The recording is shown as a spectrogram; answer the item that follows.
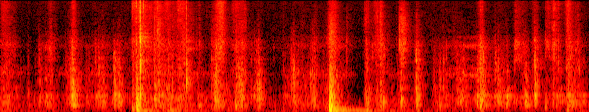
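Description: Small cardboard shipping boxes being handled and shaken, with the boxed vinyl figure inside shifting and knocking against the walls. A scatter of light taps and rustles runs through it, with two louder knocks about a second in and about two and a half seconds in.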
